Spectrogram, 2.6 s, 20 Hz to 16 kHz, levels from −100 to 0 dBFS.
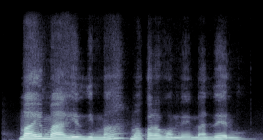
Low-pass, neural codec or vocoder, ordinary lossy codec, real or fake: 14.4 kHz; codec, 44.1 kHz, 2.6 kbps, DAC; none; fake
